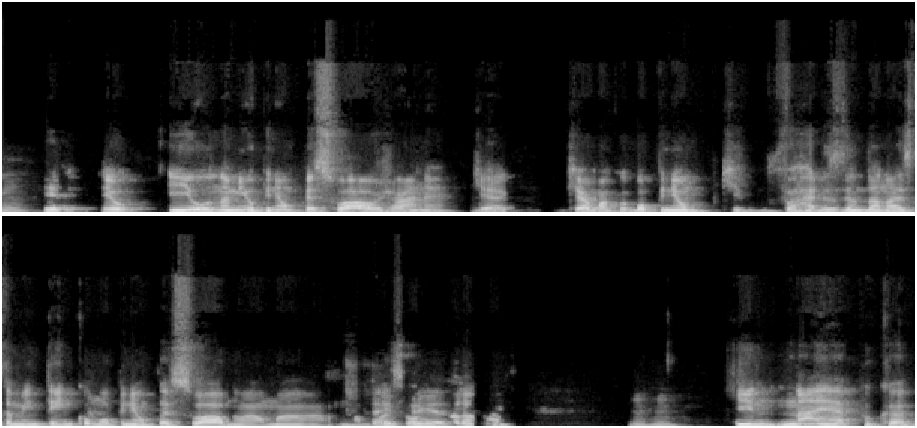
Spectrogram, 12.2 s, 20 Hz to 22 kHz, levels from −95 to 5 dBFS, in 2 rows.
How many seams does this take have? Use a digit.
2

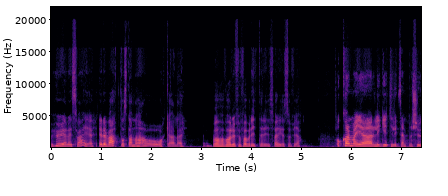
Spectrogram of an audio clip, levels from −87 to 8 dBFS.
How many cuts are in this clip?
2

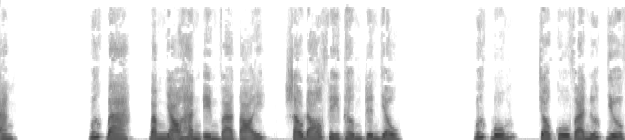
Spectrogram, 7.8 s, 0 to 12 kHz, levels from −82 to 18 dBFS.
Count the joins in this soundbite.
0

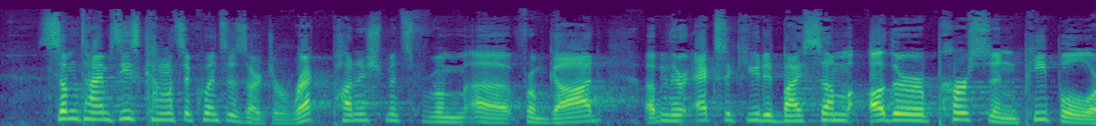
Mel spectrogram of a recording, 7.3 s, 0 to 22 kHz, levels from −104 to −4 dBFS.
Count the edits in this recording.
1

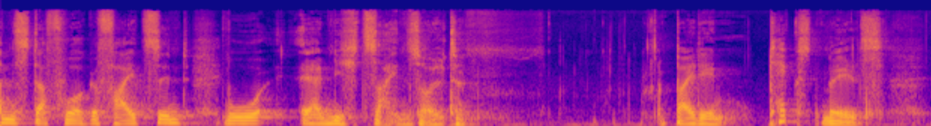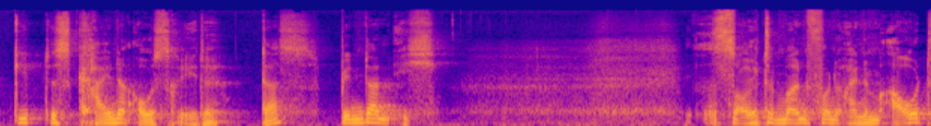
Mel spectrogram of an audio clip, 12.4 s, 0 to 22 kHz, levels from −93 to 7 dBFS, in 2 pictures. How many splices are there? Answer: 2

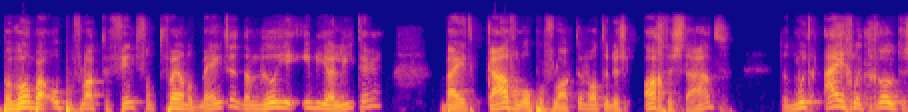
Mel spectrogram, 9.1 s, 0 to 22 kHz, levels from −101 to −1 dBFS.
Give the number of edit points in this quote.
0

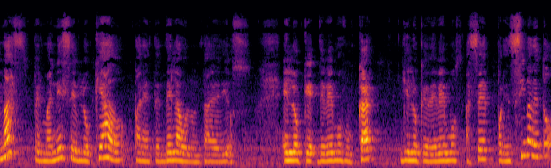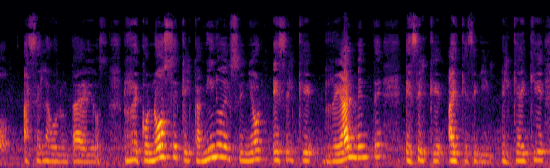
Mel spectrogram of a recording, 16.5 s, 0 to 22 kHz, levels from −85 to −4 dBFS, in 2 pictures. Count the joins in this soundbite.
1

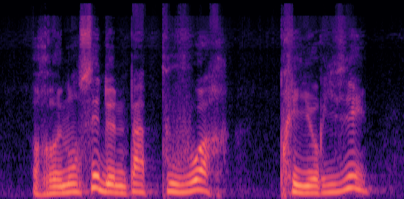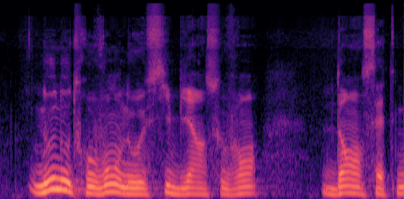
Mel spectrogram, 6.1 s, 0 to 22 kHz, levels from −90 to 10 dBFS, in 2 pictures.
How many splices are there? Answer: 1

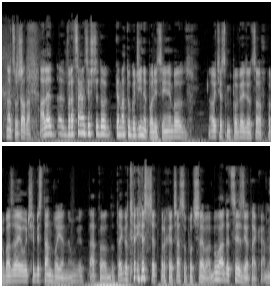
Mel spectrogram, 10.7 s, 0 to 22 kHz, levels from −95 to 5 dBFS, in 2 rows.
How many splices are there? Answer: 1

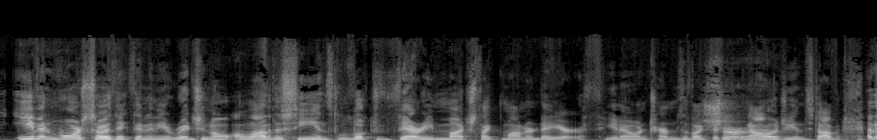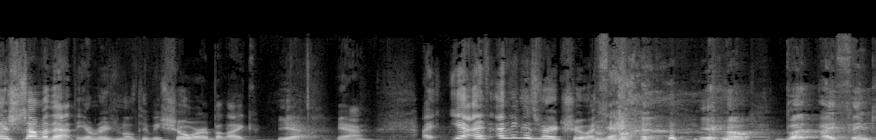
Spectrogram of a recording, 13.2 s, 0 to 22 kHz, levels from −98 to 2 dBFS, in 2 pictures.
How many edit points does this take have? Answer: 1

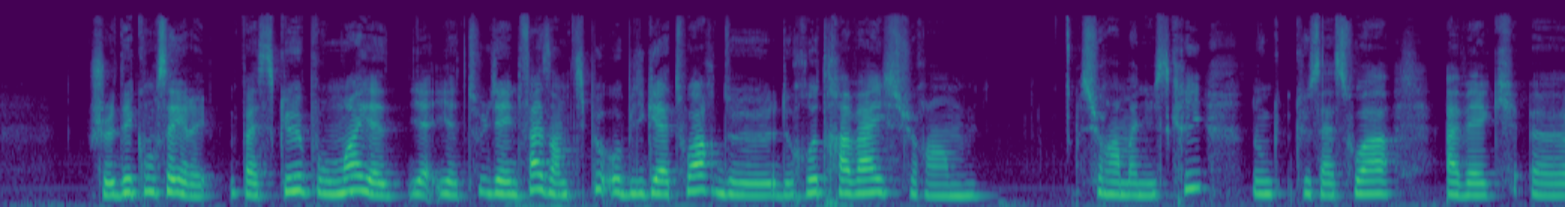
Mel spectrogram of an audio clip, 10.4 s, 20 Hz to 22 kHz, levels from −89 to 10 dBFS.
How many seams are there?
0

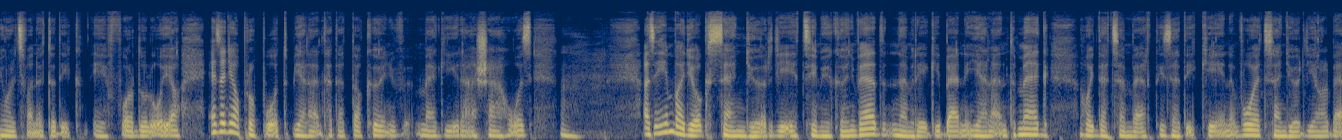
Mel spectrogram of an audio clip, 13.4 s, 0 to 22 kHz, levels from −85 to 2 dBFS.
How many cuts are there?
2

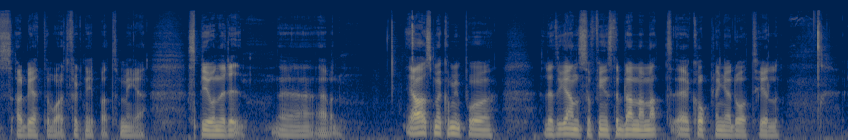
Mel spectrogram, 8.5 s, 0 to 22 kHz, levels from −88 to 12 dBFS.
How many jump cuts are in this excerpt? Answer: 1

